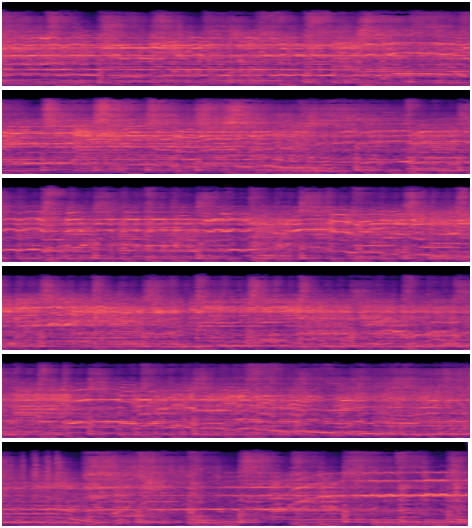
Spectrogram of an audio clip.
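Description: Live rock music from electric guitar and electric violin over a drum beat, loud and continuous, with long wavering held notes and sliding pitches, one falling a little past twenty seconds in and one rising near the end.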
